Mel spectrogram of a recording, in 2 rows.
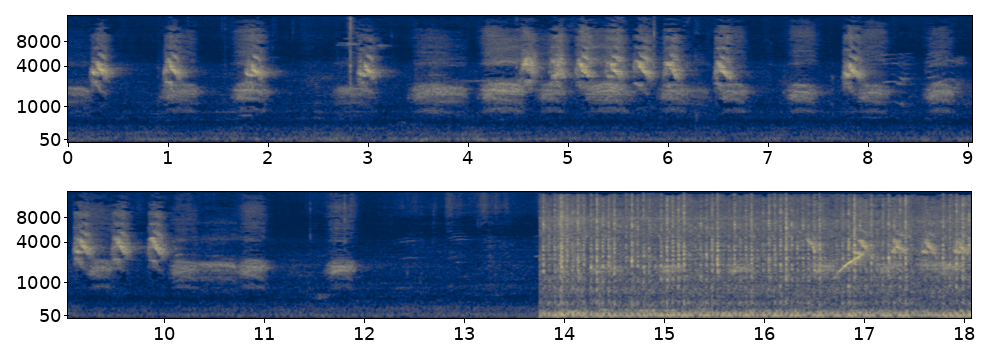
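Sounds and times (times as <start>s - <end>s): birds calling harshly: 0.0s - 13.1s, 13.8s - 18.0s.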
